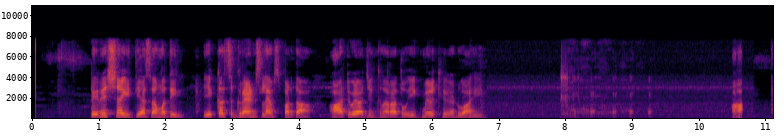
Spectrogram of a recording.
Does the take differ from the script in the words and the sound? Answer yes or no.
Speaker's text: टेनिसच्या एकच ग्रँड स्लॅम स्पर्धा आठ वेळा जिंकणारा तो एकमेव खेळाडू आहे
yes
